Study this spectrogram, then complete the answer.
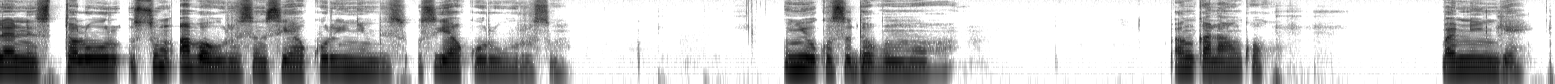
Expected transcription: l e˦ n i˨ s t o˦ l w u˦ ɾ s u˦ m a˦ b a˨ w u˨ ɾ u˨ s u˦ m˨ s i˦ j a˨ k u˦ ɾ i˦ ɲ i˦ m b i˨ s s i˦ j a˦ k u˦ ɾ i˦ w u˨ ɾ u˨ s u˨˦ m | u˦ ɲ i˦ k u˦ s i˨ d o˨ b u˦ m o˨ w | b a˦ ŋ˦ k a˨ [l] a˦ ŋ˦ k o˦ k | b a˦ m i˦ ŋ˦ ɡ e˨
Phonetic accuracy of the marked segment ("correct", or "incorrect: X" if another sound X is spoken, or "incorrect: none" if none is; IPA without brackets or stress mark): correct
